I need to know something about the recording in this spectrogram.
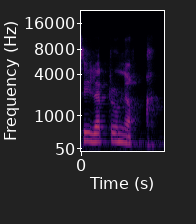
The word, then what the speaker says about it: Silatuniq: And that is, help me pronounce it, Sila Tunik. Yes, Silatunuk.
